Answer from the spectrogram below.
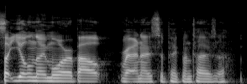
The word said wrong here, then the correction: retinitis pigmentosa: Retinitis pigmentosa. – That'll do. – See, said it wrong straight away. – I thought you were spitting bars. – I said it wrong anyway. Retinitis pigmentosa.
